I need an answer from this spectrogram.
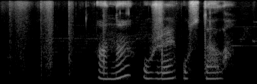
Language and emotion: Russian, sad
